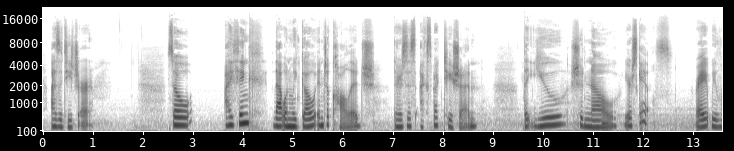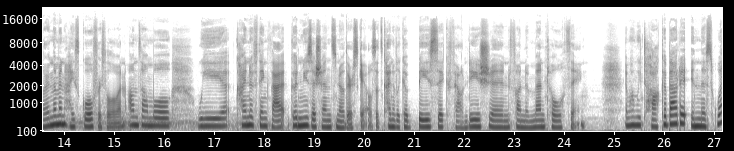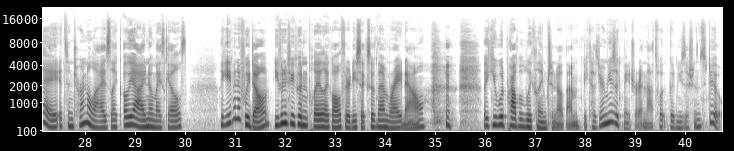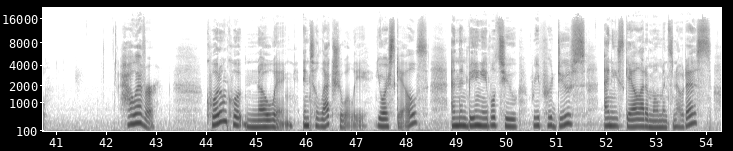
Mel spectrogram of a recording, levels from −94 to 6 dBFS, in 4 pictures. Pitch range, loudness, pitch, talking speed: 170-220 Hz, -28 LUFS, 190 Hz, 135 wpm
